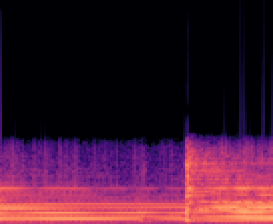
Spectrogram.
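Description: Acoustic guitar chord ringing out. About a second and a half in, one more strum starts a fresh chord that is left to ring, closing out the song.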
